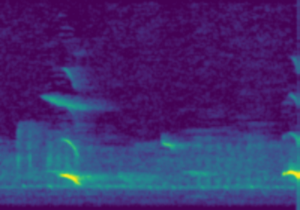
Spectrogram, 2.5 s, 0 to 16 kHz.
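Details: A Eurasian bullfinch (Pyrrhula pyrrhula) in Heringhausen, Sauerland, Germany, on 15 August 2013, gives two soft, piping, slightly falling whistles about two seconds apart over a faint hiss.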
